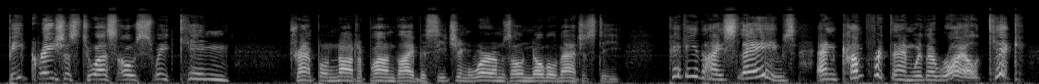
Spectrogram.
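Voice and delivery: high, loud, hammed-up pleading; mock wailing supplication. A narrator's reading. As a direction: beg like fake worshippers wailing to a king. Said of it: "ironical wailings and mocking supplications".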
